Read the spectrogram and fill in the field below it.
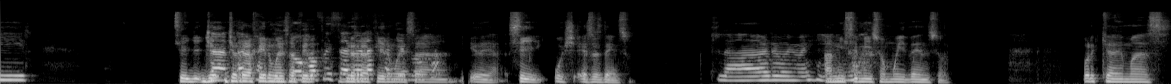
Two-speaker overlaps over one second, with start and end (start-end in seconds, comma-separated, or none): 2.1-4.4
